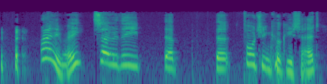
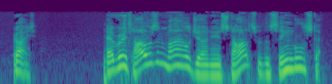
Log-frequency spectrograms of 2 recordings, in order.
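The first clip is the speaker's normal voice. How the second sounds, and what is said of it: Imitates another person's voice. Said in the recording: “do my impression ... Is that Alec Guinness again? ... It's a very good voice, mate. I'm not sure it's Alec Guinness's”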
